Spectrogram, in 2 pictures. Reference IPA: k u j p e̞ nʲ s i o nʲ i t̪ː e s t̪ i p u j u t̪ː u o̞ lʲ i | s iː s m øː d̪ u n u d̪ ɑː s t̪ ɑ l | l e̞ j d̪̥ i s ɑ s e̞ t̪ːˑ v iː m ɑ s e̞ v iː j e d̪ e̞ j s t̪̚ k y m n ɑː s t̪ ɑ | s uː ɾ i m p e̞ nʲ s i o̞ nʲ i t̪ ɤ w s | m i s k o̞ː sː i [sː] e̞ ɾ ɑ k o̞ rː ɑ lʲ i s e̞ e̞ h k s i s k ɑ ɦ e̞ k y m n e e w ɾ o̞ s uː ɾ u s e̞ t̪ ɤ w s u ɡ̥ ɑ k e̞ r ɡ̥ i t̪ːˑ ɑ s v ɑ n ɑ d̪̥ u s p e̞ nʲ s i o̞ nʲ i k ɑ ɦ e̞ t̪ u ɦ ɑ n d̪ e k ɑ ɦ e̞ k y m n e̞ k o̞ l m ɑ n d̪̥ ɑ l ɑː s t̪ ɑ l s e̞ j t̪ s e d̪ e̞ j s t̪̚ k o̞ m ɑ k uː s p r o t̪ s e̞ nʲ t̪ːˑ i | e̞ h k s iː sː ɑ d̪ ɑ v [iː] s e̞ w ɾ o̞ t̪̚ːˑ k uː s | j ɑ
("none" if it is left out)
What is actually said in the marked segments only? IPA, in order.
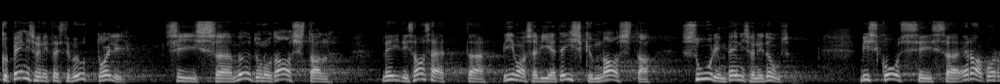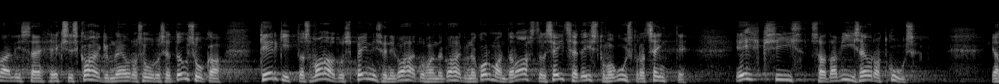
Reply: s, iː

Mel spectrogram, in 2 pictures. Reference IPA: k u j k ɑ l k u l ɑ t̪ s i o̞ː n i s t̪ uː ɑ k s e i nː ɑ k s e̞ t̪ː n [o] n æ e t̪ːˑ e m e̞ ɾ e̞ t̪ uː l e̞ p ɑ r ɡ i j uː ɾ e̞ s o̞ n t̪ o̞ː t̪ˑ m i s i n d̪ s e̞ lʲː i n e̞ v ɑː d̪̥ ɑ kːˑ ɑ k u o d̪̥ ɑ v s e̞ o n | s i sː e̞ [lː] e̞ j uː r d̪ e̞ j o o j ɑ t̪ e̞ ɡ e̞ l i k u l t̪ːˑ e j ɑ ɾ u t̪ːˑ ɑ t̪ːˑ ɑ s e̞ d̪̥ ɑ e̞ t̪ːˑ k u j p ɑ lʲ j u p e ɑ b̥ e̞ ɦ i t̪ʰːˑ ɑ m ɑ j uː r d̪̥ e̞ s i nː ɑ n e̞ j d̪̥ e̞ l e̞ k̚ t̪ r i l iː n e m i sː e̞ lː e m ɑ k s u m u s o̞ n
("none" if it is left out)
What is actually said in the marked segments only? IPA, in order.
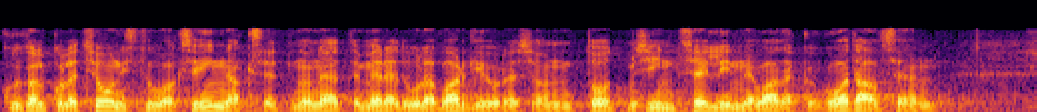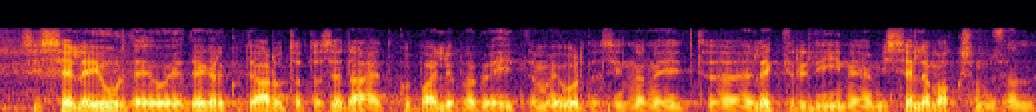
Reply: o, lː

